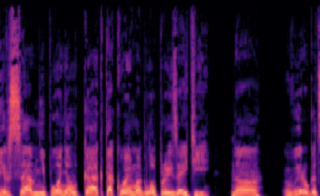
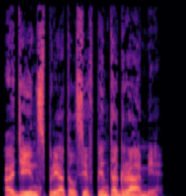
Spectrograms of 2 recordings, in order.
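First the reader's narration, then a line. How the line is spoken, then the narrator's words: Growled. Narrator (Russian): прорычал первый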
